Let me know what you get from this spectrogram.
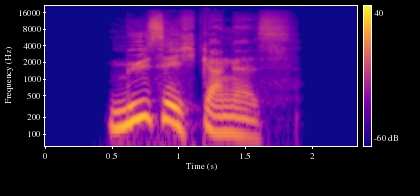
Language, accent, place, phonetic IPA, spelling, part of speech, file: German, Germany, Berlin, [ˈmyːsɪçˌɡaŋəs], Müßigganges, noun, De-Müßigganges.ogg
- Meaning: genitive singular of Müßiggang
